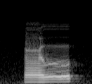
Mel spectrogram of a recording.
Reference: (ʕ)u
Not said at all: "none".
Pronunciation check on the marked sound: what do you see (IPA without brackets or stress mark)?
ʕ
